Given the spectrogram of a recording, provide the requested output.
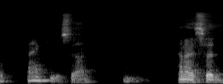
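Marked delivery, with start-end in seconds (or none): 0.0-0.9 mild, soft-spoken, slightly high man's voice. Retelling how a man thanked him after his remark, imitating a soft-spoken man. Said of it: "he's very soft-spoken".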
